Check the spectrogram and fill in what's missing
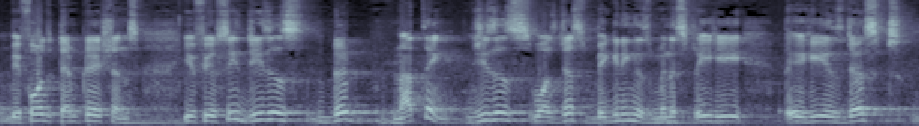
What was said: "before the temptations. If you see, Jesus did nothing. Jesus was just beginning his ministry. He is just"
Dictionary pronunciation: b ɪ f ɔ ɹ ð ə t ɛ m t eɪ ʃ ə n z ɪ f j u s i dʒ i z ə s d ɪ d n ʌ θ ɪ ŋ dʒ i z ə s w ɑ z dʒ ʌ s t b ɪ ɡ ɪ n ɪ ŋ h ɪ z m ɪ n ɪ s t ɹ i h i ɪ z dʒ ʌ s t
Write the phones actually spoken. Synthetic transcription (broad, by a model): b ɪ f ɔ ɹ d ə t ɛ m t eɪ ʃ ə n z ɪ f j u s i dʒ i z ə s d ɪ d n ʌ t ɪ ŋ dʒ i z ə s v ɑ z dʒ ʌ s t b ɪ ɡ ɪ n ɪ ŋ h ɪ z m ɪ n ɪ s t ɹ i h i ɪ z dʒ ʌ s t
